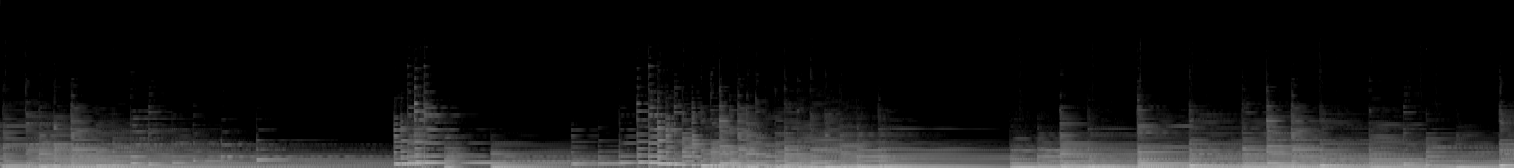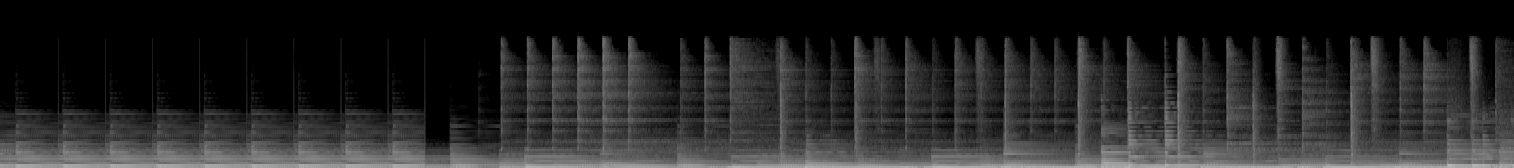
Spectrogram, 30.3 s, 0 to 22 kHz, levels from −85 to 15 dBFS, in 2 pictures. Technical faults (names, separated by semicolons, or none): broken-record loop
